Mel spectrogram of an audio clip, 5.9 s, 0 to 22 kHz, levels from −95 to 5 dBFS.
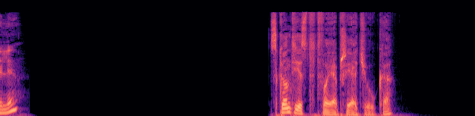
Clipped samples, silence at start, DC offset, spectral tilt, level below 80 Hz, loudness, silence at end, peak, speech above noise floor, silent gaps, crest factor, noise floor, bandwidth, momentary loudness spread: under 0.1%; 0 s; under 0.1%; -4.5 dB/octave; -34 dBFS; -17 LUFS; 1.05 s; -2 dBFS; over 74 dB; 0.47-3.36 s; 18 dB; under -90 dBFS; 14.5 kHz; 11 LU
